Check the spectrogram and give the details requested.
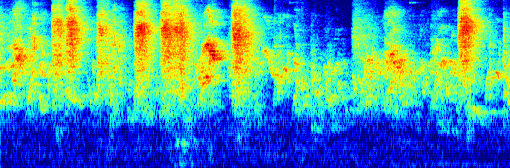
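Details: Chirping budgies in a calming bird-sound recording: rhythmic bursts of high, raspy chatter and squeaky whistled notes, roughly two per second, with a short lull before a final bright burst.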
